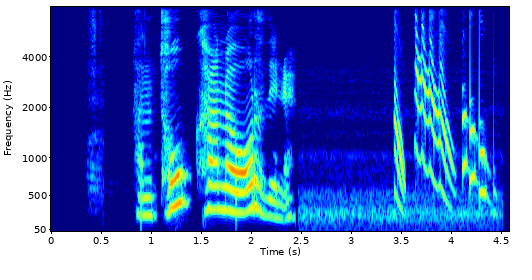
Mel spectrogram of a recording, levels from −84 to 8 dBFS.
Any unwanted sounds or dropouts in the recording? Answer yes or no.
yes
